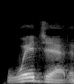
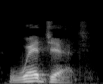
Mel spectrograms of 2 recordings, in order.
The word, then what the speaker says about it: wedjat: The first word is widget, and that word is spelled W-E-D-J-A-T, widget.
